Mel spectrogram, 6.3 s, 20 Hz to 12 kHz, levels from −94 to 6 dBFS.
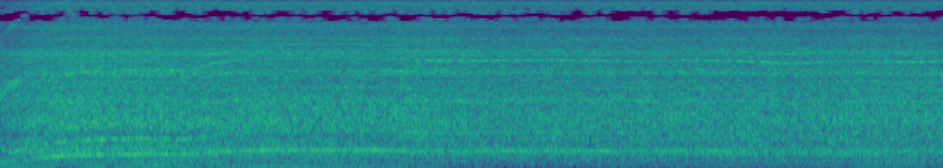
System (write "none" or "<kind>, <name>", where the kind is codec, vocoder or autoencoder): none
